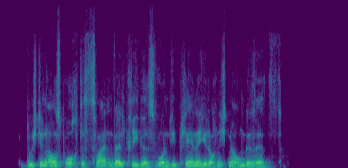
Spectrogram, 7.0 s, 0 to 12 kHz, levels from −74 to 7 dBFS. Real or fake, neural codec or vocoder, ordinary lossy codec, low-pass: fake; autoencoder, 48 kHz, 128 numbers a frame, DAC-VAE, trained on Japanese speech; Opus, 16 kbps; 10.8 kHz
